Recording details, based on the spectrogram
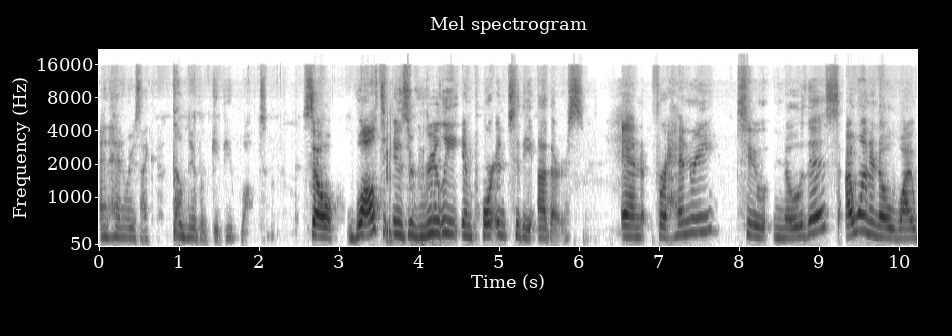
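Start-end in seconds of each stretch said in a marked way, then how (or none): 0.9-2.1 rushed, quick, hushed whisper. Recapping a TV episode, retelling one character whispering to Jack, whispering. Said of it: "and like he's like whispering".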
